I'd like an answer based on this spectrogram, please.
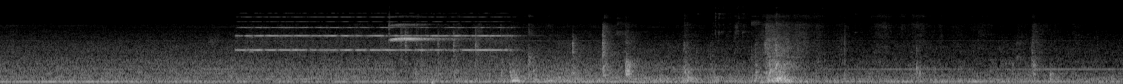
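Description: SRT Red Line electric train standing at the platform with a steady low hum; its door-closing warning tone sounds as a steady beep for about three seconds, followed by a few clicks and a short loud thud about seven and a half seconds in as the sliding doors shut.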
